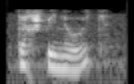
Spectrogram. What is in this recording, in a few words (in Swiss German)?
"spinat", Alsace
